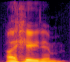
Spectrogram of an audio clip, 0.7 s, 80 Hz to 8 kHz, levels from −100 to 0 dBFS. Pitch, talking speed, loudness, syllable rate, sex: 105 Hz, 255 wpm, -16 LUFS, 5.2 syllables/s, male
